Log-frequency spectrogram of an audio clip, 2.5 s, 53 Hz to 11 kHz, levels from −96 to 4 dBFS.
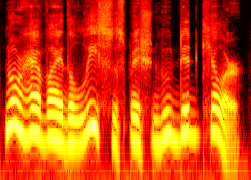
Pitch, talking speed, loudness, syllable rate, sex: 190 Hz, 240 wpm, -15 LUFS, 5.1 syllables/s, male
